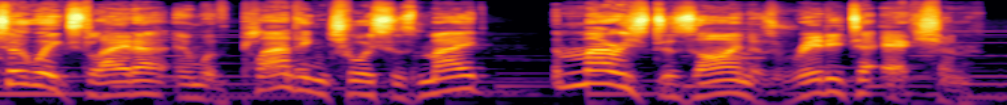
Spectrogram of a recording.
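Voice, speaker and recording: A man's voice: fairly high pitch, big pitch swings, normal speed, creaky. A man reading scripted narration for a home renovation programme. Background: guitar music.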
